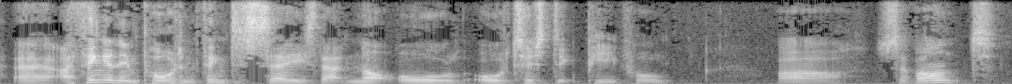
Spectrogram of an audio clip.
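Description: A man's voice: on the high side, expressive, normal speed. Man explaining as guest expert. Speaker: guest mathematician. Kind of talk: explanatory interview talk.

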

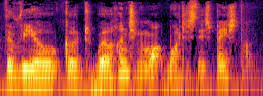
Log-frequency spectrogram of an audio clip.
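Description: A man telling stories as a guest in casual conversation, animated and often repeating words as he goes. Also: medium pitch, a little fast. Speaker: guest mathematician.

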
